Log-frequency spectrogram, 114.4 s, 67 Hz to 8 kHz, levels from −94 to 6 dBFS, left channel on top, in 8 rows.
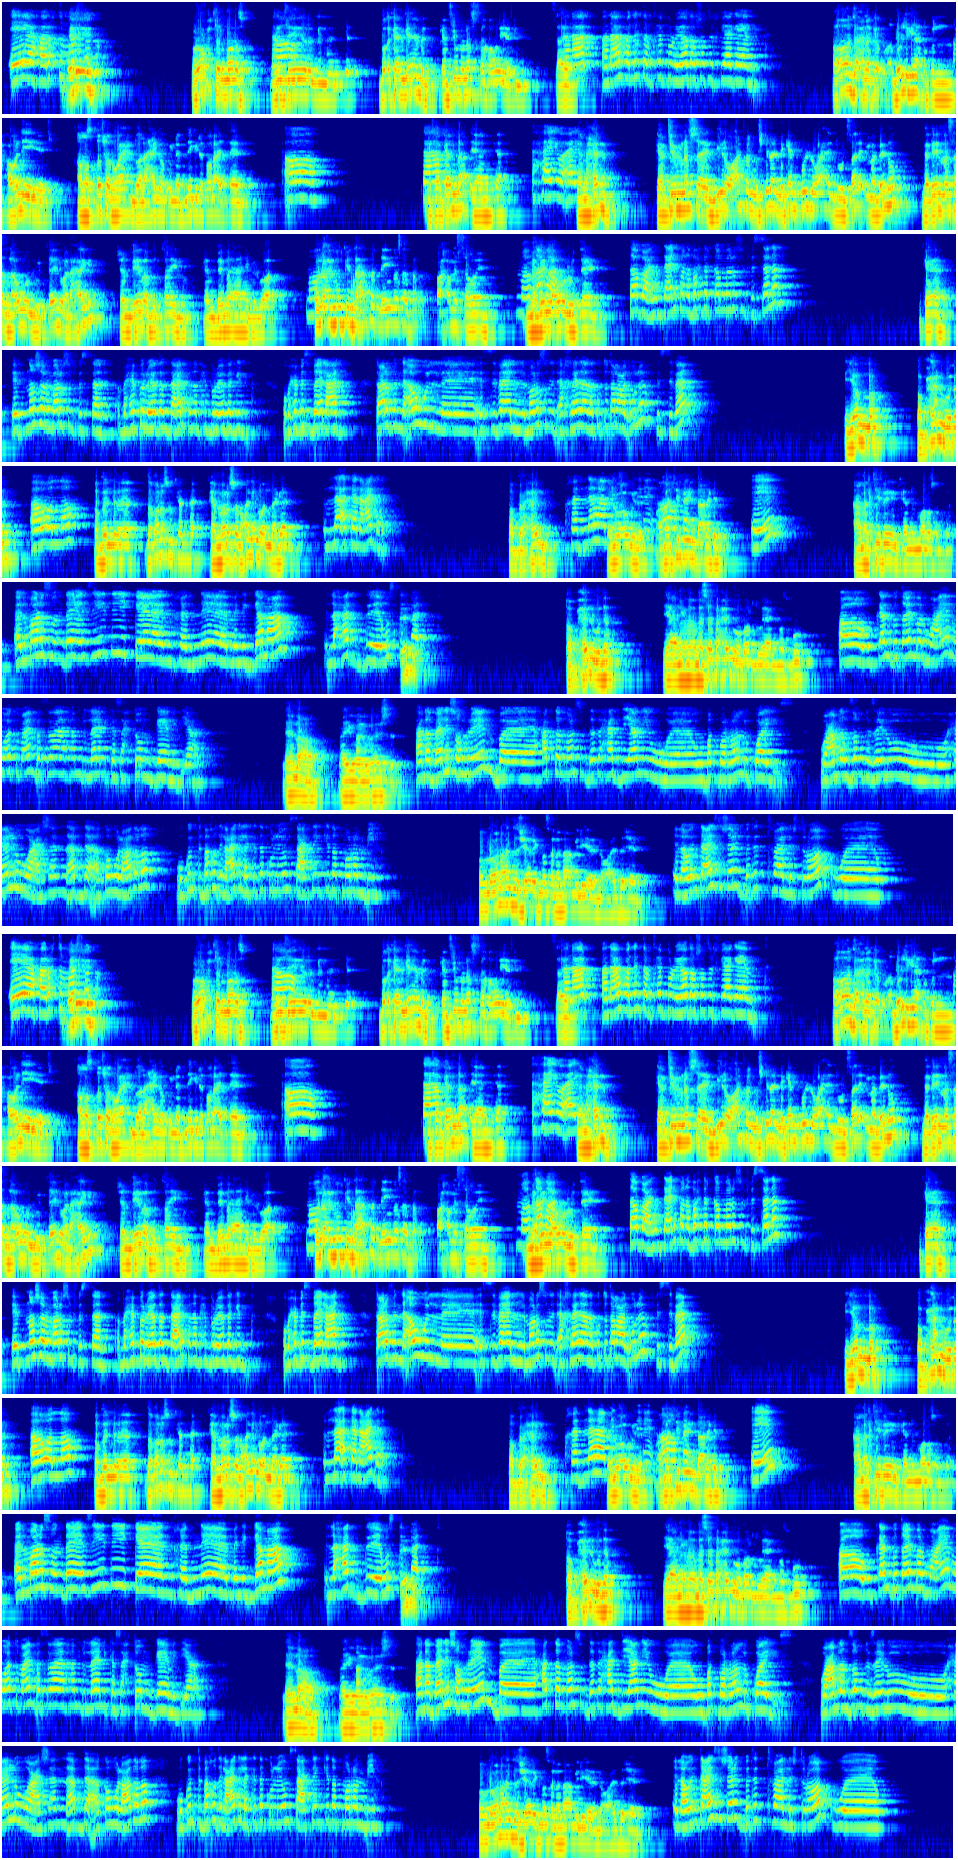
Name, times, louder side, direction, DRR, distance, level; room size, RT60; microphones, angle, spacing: voice 1, 0.1-1.1 4.0-4.4 8.4-11.3 18.5-19.0 20.6-20.9 22.3-23.1 33.2-33.5 36.3-36.9 38.0-40.3 43.1-44.0 44.3-46.6 47.1-48.0 48.5-52.6 52.9-53.2 56.9-57.0 57.7-58.3 62.1-63.0 65.8-66.5 66.9-67.6 68.5-68.9 71.7-75.8 76.4-77.8 84.1-88.8 91.2-91.3 92.1-97.5 98.1-102.4 102.8-105.8 110.2-113.3, right 4 dB, 40° right, 6 dB, 0.9 m, -32 dB
voice 2, 1.0-1.3 2.8-3.6 4.0-5.2 5.7-7.8 8.3-8.5 12.5-14.9 15.4-17.9 20.8-21.8 22.9-23.4 24.1-27.7 28.1-30.0 30.4-31.4 31.6-32.7 33.3-35.9 36.5-37.5 42.5-42.7 55.6-56.1 56.7-57.3 58.6-61.6 64.8-65.4 66.3-68.0 70.0-71.5 77.5-77.8 80.0-80.7 81.5-83.5 90.1-90.6 90.9-91.6 107.3-109.7, equal, 5° left, 4 dB, 0.6 m, -27 dB
13.0 x 5.5 x 4.6 m, 0.63 s
head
